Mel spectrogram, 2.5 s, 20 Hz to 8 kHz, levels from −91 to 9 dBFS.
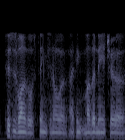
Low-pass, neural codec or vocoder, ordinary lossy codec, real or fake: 7.2 kHz; none; AAC, 16 kbps; real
